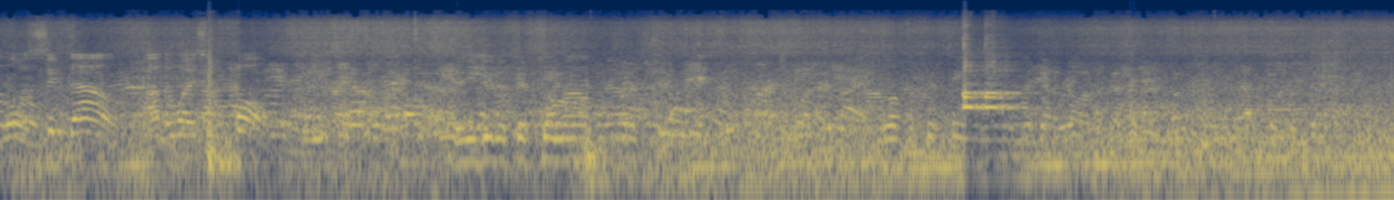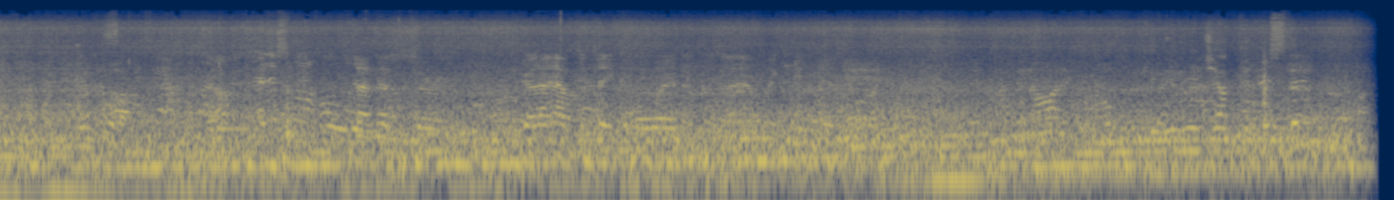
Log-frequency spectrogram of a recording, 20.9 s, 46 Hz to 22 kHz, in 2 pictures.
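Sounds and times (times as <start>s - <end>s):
indistinct chatter: 0.0s - 20.8s.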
